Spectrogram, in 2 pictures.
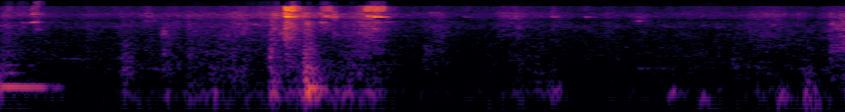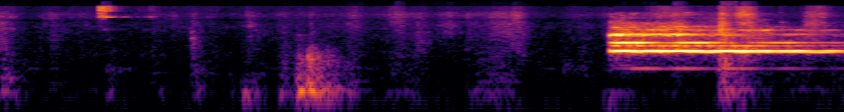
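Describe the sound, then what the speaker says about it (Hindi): A bell rings out near the end, a bright, sustained tone that follows quiet, scattered faint noises, loud and alone. "मेरा घंटा बाज रहा"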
